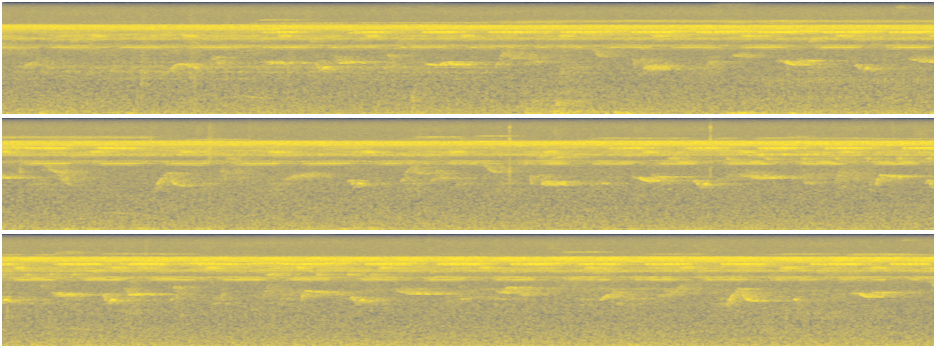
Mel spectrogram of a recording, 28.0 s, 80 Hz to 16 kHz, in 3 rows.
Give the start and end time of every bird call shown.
0.0s-4.9s: Black-fronted Nunbird (Monasa nigrifrons)
1.6s-2.4s: White-rumped Sirystes (Sirystes albocinereus)

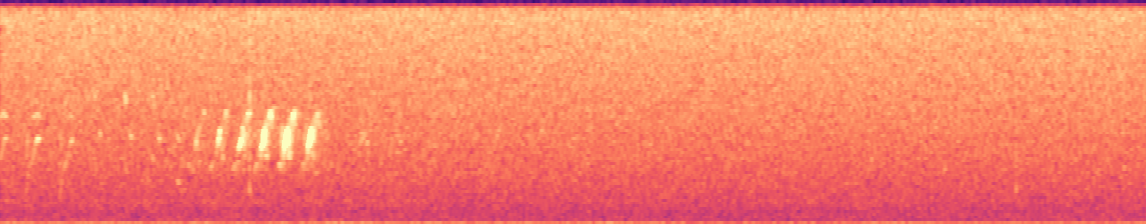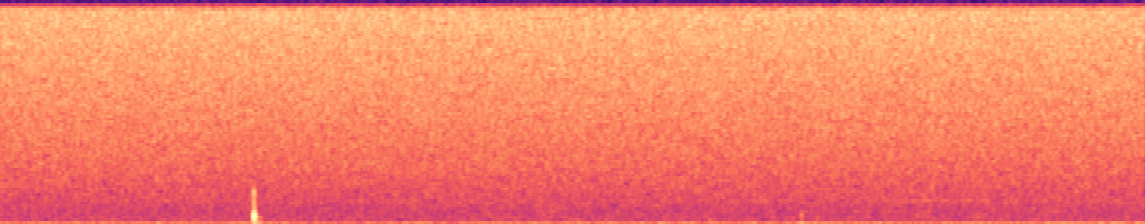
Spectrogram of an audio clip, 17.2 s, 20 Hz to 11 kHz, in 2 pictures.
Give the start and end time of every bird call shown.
1.3s-2.4s: Hawaii Amakihi (Chlorodrepanis virens)

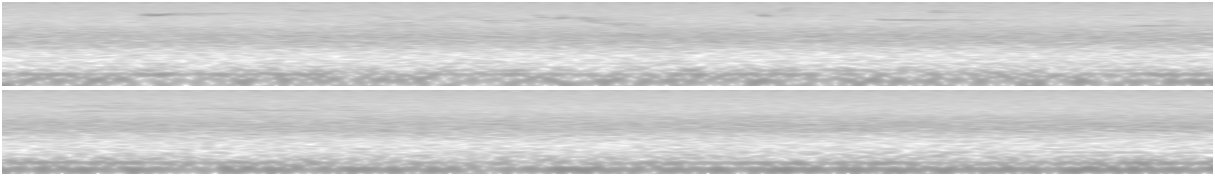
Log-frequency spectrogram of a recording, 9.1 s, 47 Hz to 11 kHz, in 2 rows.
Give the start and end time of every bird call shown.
1.1s-2.6s: Veery (Catharus fuscescens)
2.7s-4.8s: Gray Catbird (Dumetella carolinensis)

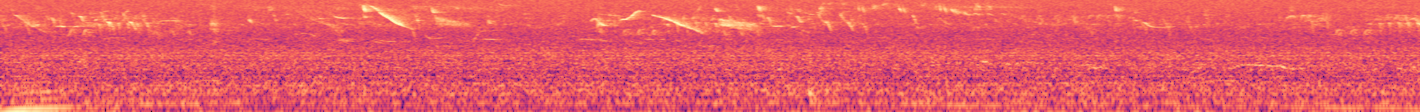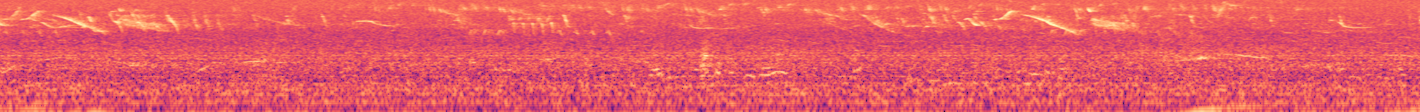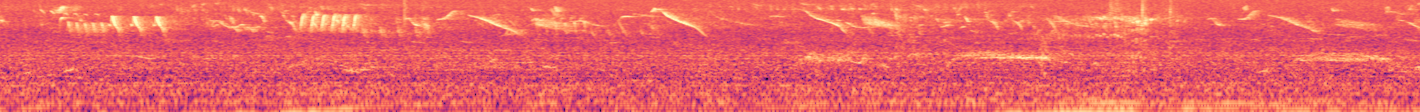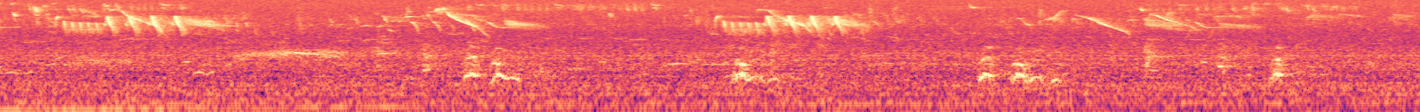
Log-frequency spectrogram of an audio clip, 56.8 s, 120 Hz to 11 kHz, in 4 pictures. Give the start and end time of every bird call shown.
0.0s-1.8s: House Wren (Troglodytes aedon)
2.9s-4.8s: Rufous-collared Sparrow (Zonotrichia capensis)
5.7s-7.5s: Rufous-collared Sparrow (Zonotrichia capensis)
12.7s-14.3s: House Wren (Troglodytes aedon)
13.8s-16.0s: Rufous-collared Sparrow (Zonotrichia capensis)
18.5s-21.7s: House Wren (Troglodytes aedon)
22.1s-25.8s: Rufous-collared Sparrow (Zonotrichia capensis)
28.4s-32.7s: House Wren (Troglodytes aedon)
32.3s-37.9s: Rufous-collared Sparrow (Zonotrichia capensis)
38.8s-40.1s: unidentified bird
40.2s-42.9s: Rufous-collared Sparrow (Zonotrichia capensis)
42.6s-45.3s: House Wren (Troglodytes aedon)
45.8s-48.2s: Rufous-collared Sparrow (Zonotrichia capensis)
49.5s-51.7s: House Wren (Troglodytes aedon)
52.5s-55.4s: Rufous-collared Sparrow (Zonotrichia capensis)

